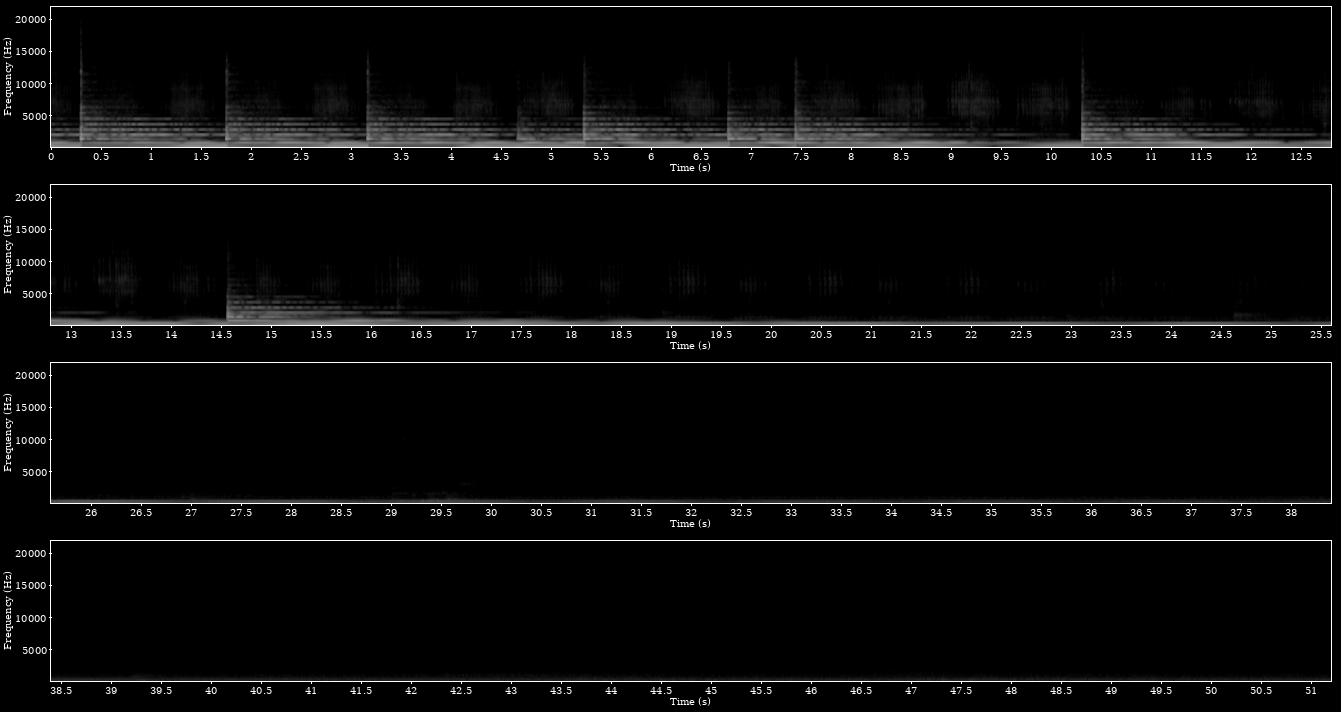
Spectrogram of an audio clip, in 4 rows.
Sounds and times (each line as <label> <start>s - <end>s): the bell in the street 0.0s - 39.4s
mechanism of the clockwork 0.0s - 51.2s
